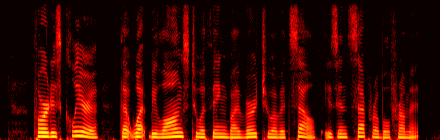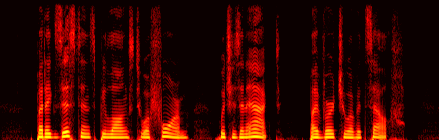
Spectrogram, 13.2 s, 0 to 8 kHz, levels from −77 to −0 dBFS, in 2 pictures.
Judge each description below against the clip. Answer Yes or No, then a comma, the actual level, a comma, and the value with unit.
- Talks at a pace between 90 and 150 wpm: Yes, average, 145 wpm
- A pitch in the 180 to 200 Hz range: Yes, high, 190 Hz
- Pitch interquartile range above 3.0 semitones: No, average, 2.7 semitones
